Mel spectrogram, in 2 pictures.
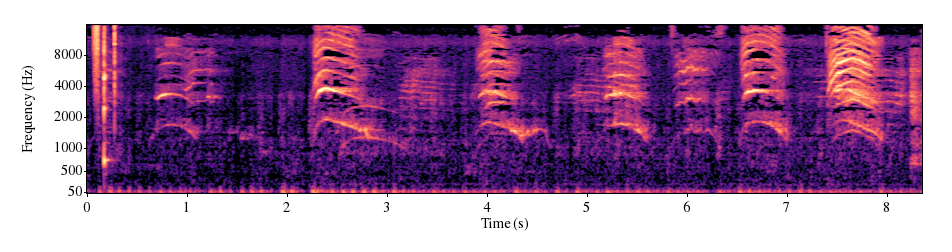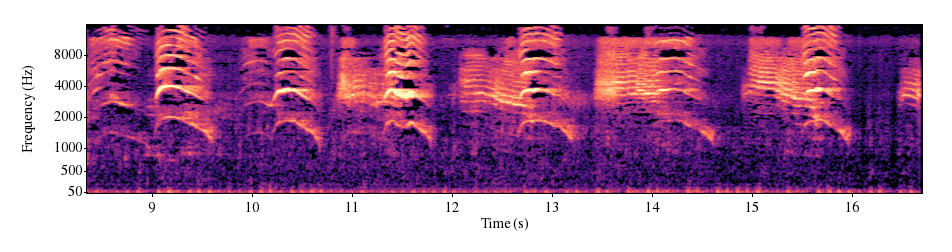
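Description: A disturbed kitten gives high, thin meows in quick succession, answered by its mother's meows.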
